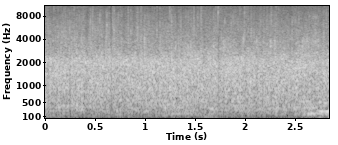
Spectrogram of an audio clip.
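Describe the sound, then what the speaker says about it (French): An audience at a promotion ceremony applauds, a thick continuous wash of clapping at steady volume from start to end with no pauses. "Voilà un bel exemple qui mérite vos applaudissements."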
